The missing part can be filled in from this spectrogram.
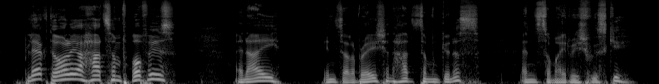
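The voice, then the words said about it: Bad put-on Irish accent. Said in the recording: “that was a horrible Irish accent.”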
